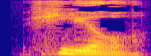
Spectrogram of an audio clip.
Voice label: "Heal", English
